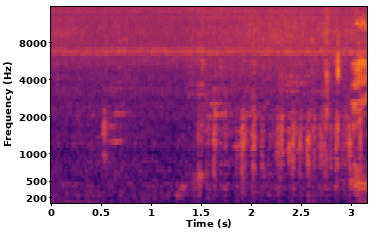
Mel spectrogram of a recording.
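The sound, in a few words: pot boiling on a stove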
